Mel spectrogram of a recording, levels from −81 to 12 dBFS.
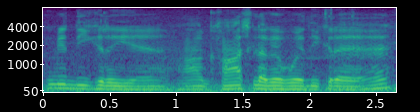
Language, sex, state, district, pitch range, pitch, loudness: Hindi, male, Chhattisgarh, Raipur, 110-125 Hz, 115 Hz, -14 LUFS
